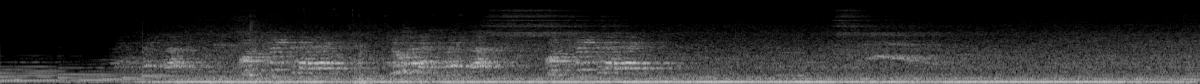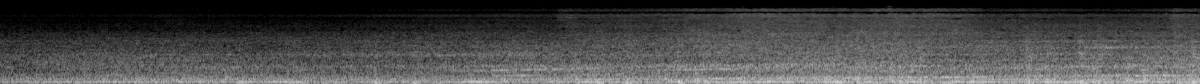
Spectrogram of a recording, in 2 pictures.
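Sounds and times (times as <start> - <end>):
train running noise: 1.4 - 24.0.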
